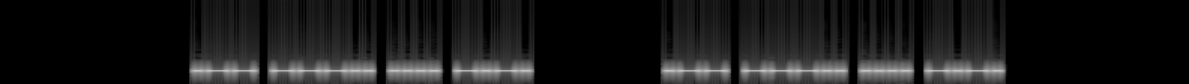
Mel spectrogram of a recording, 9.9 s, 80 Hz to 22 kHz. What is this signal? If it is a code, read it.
Morse code, heard as a keyed tone, about 22 wpm, 700 Hz. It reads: W8HC W8HC
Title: USA Call Signs - 4 Characters - Repeated 2x - 22wpm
